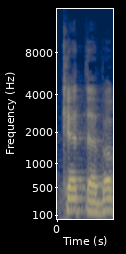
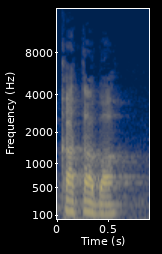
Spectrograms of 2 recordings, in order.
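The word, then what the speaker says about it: كَتَبَ: Essaye de dire kataba plutôt que kataba. Tu vois? Comme on a dit, on les prononce avec at-tarqiq de façon.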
